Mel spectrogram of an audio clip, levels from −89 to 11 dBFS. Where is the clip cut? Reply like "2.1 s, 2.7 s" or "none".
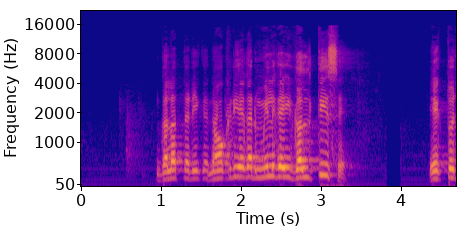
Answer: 1.6 s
